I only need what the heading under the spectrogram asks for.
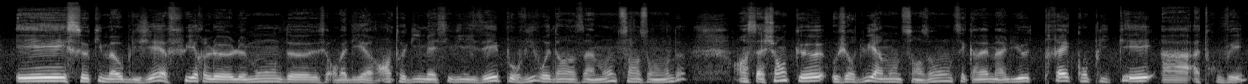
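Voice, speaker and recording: A man at a medium pitch, fairly slow, with ordinary pitch variation over noticeable background noise. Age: 60s. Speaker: electrosensitive whistleblower. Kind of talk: interview testimony. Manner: halting, many fillers.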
